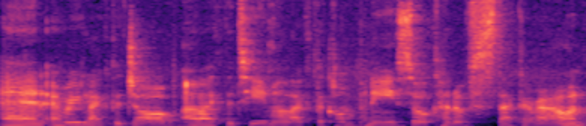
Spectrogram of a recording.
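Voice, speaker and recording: A woman's voice carries audible room echo, with music in the background. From Cyprus. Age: 20s. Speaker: vlogger and weightlifter. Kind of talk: casual vlog talk to camera. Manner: chatty, filler-heavy.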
